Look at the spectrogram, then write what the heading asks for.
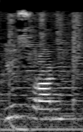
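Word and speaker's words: يسرا: Tulisannya kan yusron. Kita baca Yusro. Karena ee ini pembacaannya mad iwat. Karena harakat fathah tanwin dibaca wakaf terletak di akhir kalimat ee kecuali huruf ta marbuto. Jadi semua huruf ini bisa disebut mad iwad kecuali huruf ta marbuto. Jadi cara bacanya yusro karena dibaca waqaf.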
